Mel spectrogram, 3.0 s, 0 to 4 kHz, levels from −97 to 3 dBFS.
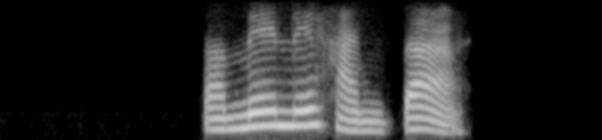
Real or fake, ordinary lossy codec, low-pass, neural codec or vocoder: fake; Opus, 32 kbps; 3.6 kHz; codec, 16 kHz, 2 kbps, FunCodec, trained on Chinese and English, 25 frames a second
